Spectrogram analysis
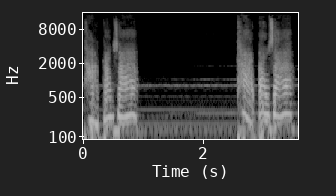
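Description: A man voicing a possessed young village wife who is cruel and menacing, with a shrill, hissing voice. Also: wildly swooping pitch, drawn-out words, a little mellow, husky, faint music behind, heavily acted. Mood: snarling.

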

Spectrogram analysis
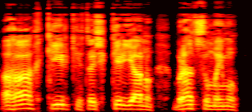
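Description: A man's voice: mid-range voice, steady tone, quick pace, no echo, pitched above the performer's own voice, natural voice. A man voicing an eager, polite village boy who speaks earnestly in a lifted voice.

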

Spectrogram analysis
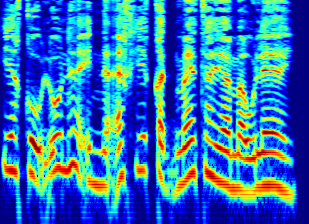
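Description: A man putting on a soft, high young boy. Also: fast, vocal fry, dry recording, studio quality. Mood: grieving. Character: young boy, grieving and bewildered son.

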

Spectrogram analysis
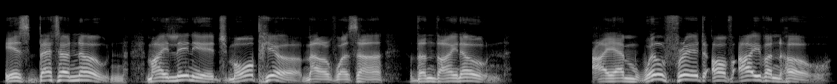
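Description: A man's voice: fairly high pitch, sing-song, slow, no room sound, clean studio sound. A man reading aloud and voicing a proud young knight who declaims his challenge in a raised voice.

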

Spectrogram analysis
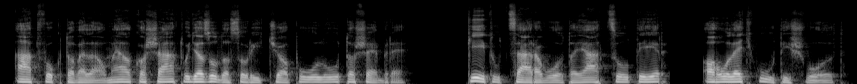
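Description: A man reading an audiobook in a steady, measured scripted narration. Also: on the low side.

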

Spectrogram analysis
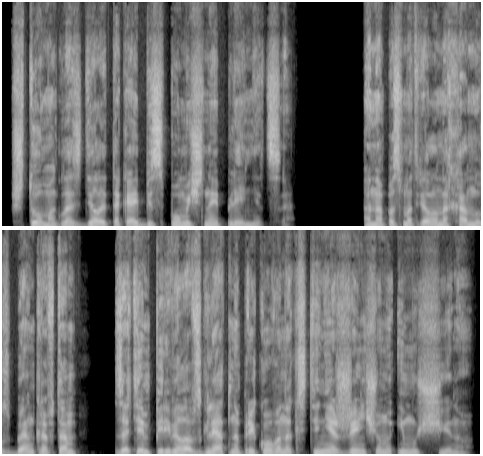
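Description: A man reading a novel aloud as an audiobook narrator, with expressive delivery. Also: mid-range voice, normal speed, no echo, studio quality. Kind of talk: scripted narration.

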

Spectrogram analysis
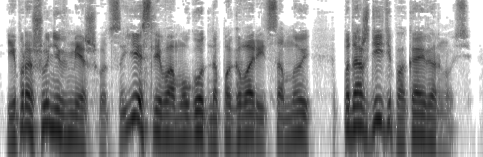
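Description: A man reading an audiobook voices a curt, impatient middle-aged businessman with clipped, sharp replies. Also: medium pitch, lively intonation, fast, no echo, studio quality, natural voice.

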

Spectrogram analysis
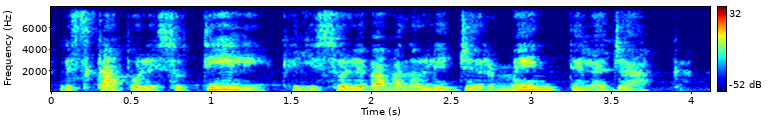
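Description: A woman reading a literary novel aloud in a measured, expressive way, sometimes sinking to a whisper. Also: on the low side, a little hiss or hum. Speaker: reader. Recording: slightly dull, lo-fi recording.

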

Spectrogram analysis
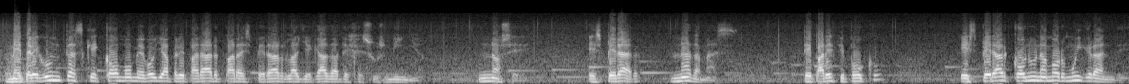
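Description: A man reading devotional letters aloud in a slow, earnest and intimate way, letting phrases trail off quietly. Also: a little high, poor audio. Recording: faint music and rain behind.

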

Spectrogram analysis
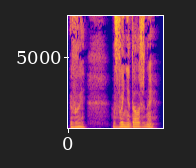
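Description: A man voicing a proud, quick-tempered young woman in an audiobook, her lines pitched a little above his own and delivered in quick, emotional replies. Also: mellow, breathy edge, dry recording, studio quality. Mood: flustered.

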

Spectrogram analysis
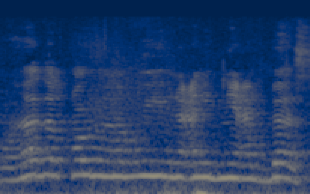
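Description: A woman student reading a text aloud to her teacher, careful and steady. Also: high voice, fast talker. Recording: echoey room with faint ambient noise.

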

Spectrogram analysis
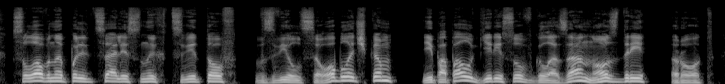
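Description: A man narrating an adventure audiobook in an expressive, dramatic way. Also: lowish voice, dry recording, clean studio sound.

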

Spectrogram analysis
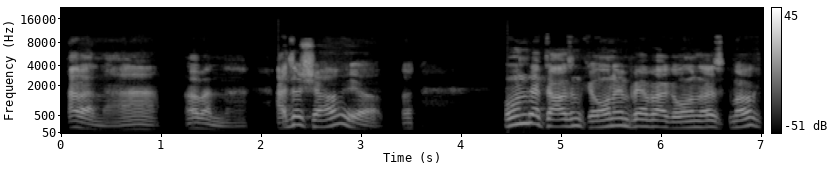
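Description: Slurring, boastful drunken Austrian officer. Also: male voice, a little high, fairly bright tone, exaggerated voice. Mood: drunken babbling. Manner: slurred, rambling town-drunk babble, repeating and breaking off words. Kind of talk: satirical dramatic reading.

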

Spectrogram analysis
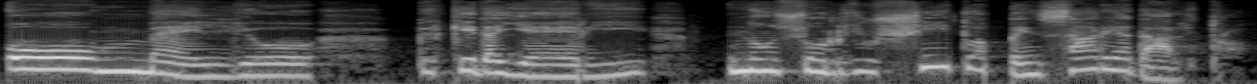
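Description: A woman's voice: mid-range voice, lively intonation, a little slow, breathy edge. A woman reading an audiobook, voicing an ardent young man who pleads passionately and insistently. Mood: pleading.

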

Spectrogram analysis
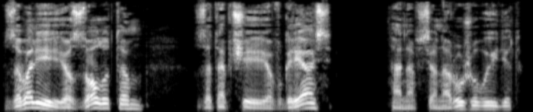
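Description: A man voicing rough, common palace guards in a read-aloud historical story, with folksy peasant talk in a raised voice. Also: low voice, sing-song, moderate pace, darkish tone, no room sound. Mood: grumbling. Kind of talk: audiobook reading.

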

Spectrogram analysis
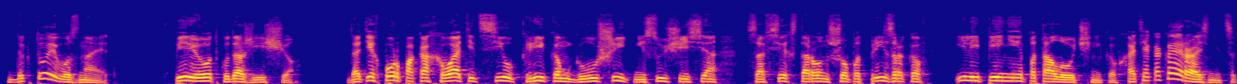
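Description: A man narrating an action novel aloud, steady and measured in his reading. His voice sits at a middle pitch for a man, even and unhurried. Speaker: audiobook narrator. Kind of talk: scripted narration.

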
